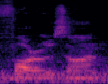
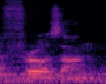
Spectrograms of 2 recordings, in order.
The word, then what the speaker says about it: Faruzan: By the way, that name is not really pronounced Faruzan. You're It's back. Pronounced, Everything all right? So again, these are names that come from where I'm from. Who are they? It's Friends of yours? pronounced Frozon, not Faruzan.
